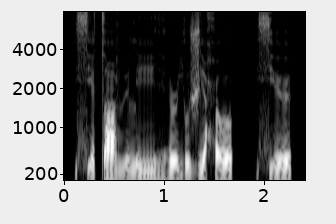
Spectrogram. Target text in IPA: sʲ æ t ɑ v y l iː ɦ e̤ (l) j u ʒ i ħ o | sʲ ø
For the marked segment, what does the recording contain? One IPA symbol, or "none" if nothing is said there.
ɹ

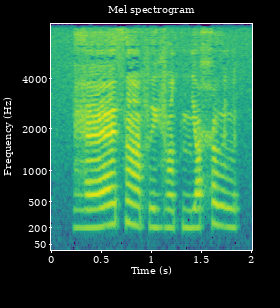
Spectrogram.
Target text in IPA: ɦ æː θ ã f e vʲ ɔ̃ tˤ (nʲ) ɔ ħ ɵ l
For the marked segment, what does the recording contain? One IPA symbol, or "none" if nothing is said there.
nʲ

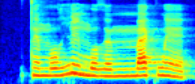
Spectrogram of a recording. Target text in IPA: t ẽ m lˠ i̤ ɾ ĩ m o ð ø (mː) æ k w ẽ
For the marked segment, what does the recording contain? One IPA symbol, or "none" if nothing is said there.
mː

